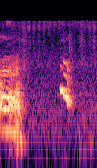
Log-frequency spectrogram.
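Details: A two-month-old Shih Tzu puppy named Puck gives a brief nasal whine, then a second short falling squeak after a pause.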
